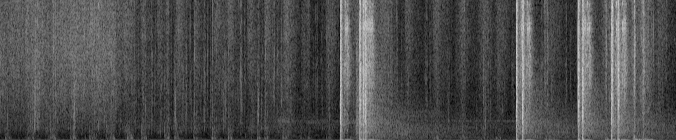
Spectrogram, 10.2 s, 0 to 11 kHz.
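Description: Sharp bursts of rifle fire in DayZ on PS4 during a PvP fight, a close loud volley followed by two more quick bursts, after a stretch of rapid rhythmic footstep-like clatter.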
